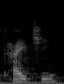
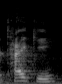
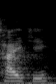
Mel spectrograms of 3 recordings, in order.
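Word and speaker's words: Tyche: today if you don't know cabin 19 is Tai Chi or taiki sorry uh it's just spelled smoke you've been smitted it's over yeah it's it's taiki and she is the goddess of champ yeah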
